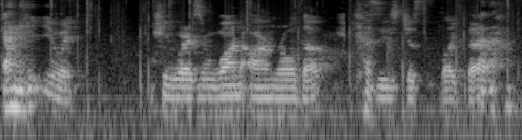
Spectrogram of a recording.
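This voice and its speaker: Low-pitched man chatting over a game. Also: measured pace, slight background noise, poor audio. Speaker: video game player commenting. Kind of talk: casual gameplay chat. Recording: game music behind the voice.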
